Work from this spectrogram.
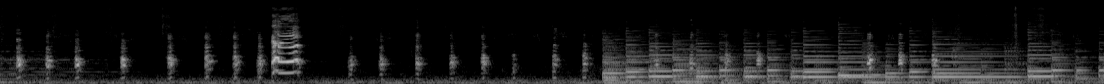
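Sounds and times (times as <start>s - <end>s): chicken squawk: 0.0s - 7.9s, 8.5s - 10.1s
chickens clucking: 0.0s - 11.0s.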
